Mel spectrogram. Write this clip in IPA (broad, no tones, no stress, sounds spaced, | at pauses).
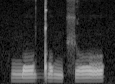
m ɔ ŋ͡ǃ ɔ ŋ ʃ ɔ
